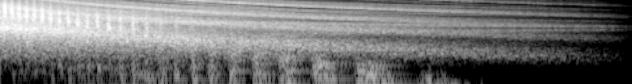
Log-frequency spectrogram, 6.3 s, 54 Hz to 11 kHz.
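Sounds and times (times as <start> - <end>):
modulated white noise sweeping down, house music effect: 0.2 - 4.8.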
